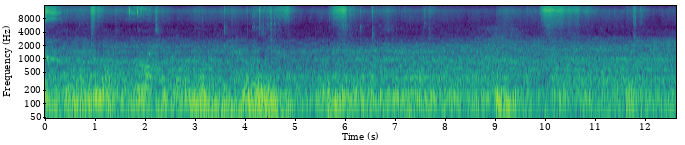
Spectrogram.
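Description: A car driving along a road, heard from inside the cabin: a steady low rumble of tyres and engine.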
